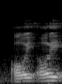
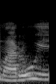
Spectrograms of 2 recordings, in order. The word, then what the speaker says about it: Marui: Oi oi kan kan kan kelihatannya kayak oi oi ya bacanya. Tapi ternyata dibacanya tuh Marui gitu loh.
